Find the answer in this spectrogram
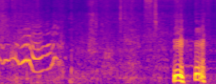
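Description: A dog gives a brief, high, wavering whine while play-fighting with another dog. Near the end a person starts laughing.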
